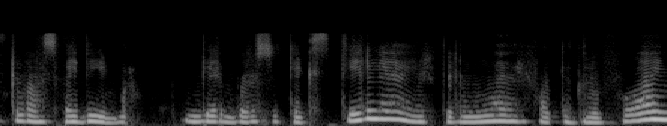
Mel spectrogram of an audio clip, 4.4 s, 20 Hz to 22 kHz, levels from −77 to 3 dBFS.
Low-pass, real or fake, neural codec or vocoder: 7.2 kHz; fake; codec, 16 kHz, 1 kbps, FreqCodec, smaller model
